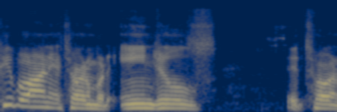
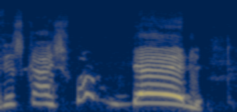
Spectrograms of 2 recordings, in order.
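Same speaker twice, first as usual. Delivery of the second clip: very high, furious, angry yell; 11 semitones higher than usual. Retelling muting the other person and yelling to his wife: retelling a yell. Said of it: "I'm yelling at my wife".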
